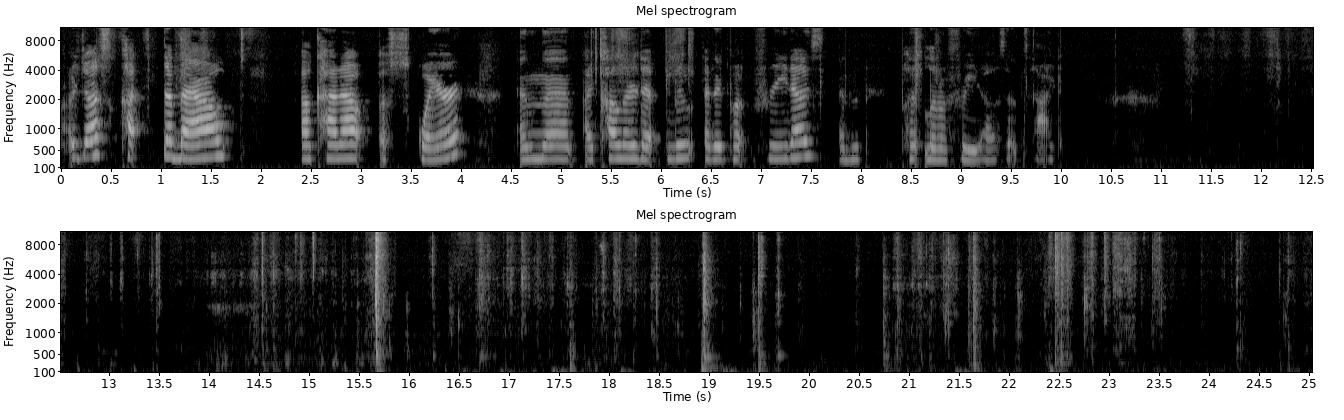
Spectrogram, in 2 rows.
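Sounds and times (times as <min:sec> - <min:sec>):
paper props rustling: 0:11.3 - 0:19.0, 0:20.7 - 0:25.0.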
